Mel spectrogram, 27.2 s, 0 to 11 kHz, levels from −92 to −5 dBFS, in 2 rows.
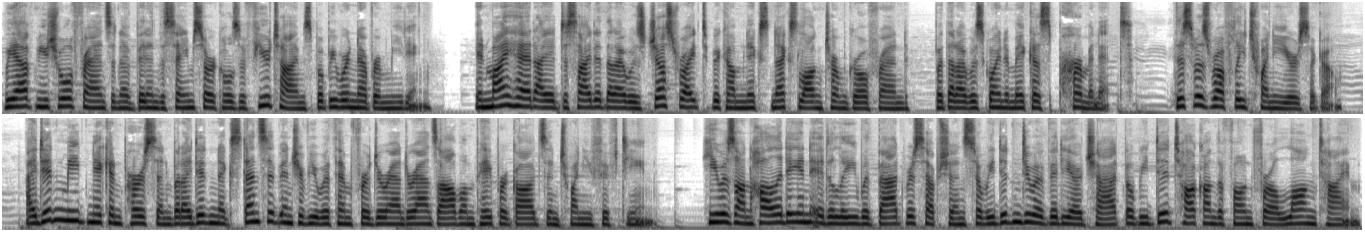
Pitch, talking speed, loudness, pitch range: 195 Hz, 225 wpm, -14 LUFS, 185-215 Hz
